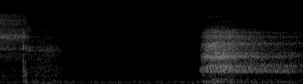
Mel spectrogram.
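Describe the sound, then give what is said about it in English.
A group taking a deep breath together and letting it out slowly: a short, soft inhale, a quiet pause, then a louder, drawn-out breathy exhale that gradually fades. “let's take a deep breath, ready? And then just let it out real slow, ready?”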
